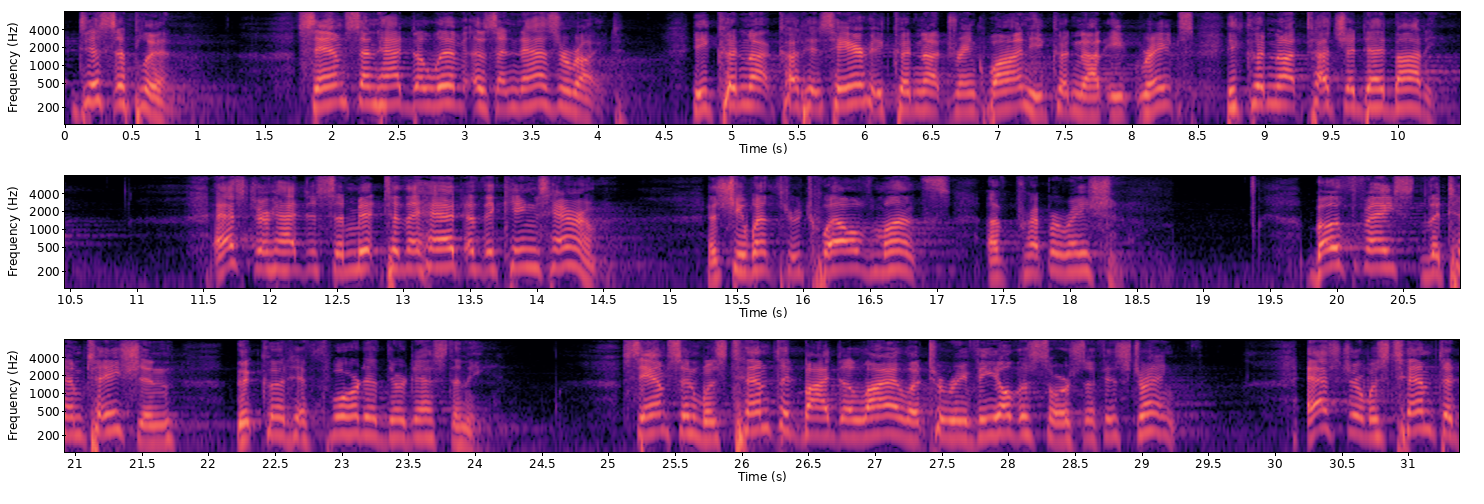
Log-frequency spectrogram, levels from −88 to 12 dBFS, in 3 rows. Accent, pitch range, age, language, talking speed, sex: American, 170-220 Hz, 50-69, English, 145 wpm, male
